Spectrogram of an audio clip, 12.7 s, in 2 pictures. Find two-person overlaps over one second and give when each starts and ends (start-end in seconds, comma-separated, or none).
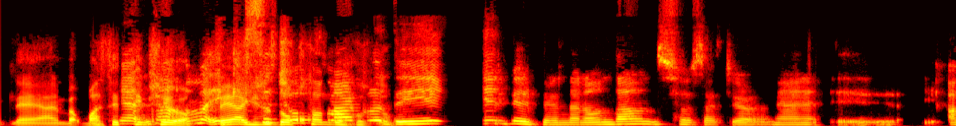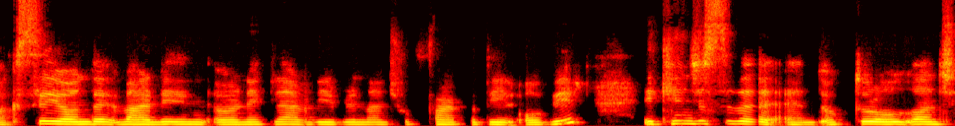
0.8-2.6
